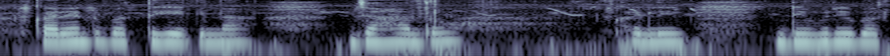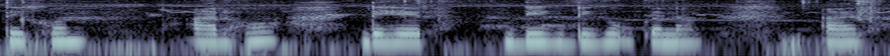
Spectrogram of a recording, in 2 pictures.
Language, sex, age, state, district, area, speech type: Santali, female, 18-30, Jharkhand, Seraikela Kharsawan, rural, spontaneous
